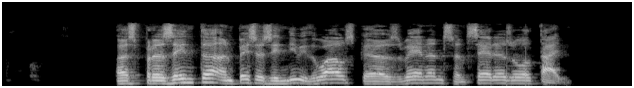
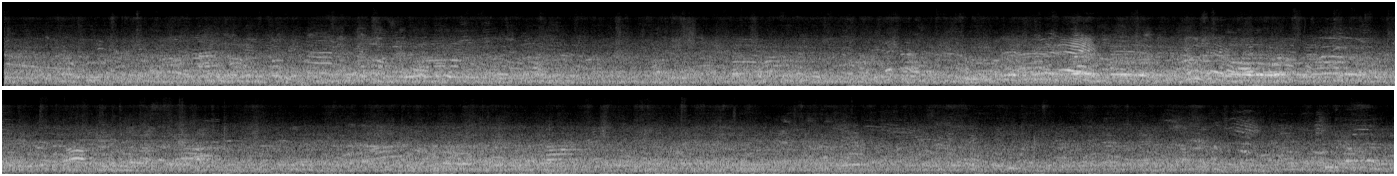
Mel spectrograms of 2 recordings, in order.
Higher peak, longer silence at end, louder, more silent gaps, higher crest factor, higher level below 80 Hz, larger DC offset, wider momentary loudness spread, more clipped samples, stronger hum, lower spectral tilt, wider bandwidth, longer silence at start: about the same, -2 dBFS vs -2 dBFS; first, 0.65 s vs 0 s; first, -17 LUFS vs -21 LUFS; neither; about the same, 16 dB vs 20 dB; second, -58 dBFS vs -44 dBFS; neither; about the same, 6 LU vs 8 LU; neither; neither; second, -3.5 dB/octave vs -6.5 dB/octave; second, 8.2 kHz vs 16 kHz; first, 1.15 s vs 0 s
